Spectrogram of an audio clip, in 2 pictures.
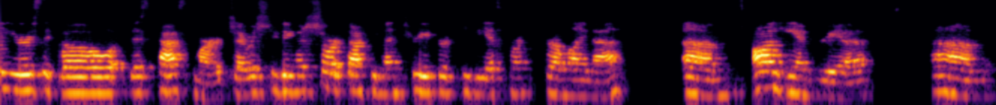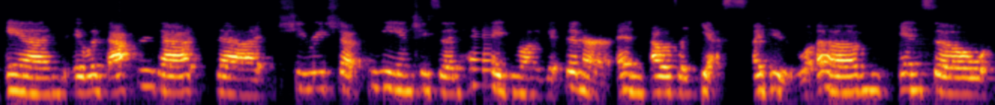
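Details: Adult woman speaking; normal speech.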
